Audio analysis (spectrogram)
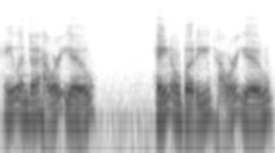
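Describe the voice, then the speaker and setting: A man with a gravelly, smoker-like voice hosting a casual live stream, talking bluntly to viewers and swearing freely. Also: fairly high pitch, measured pace, lo-fi sound. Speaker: live stream host and tarot reader.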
